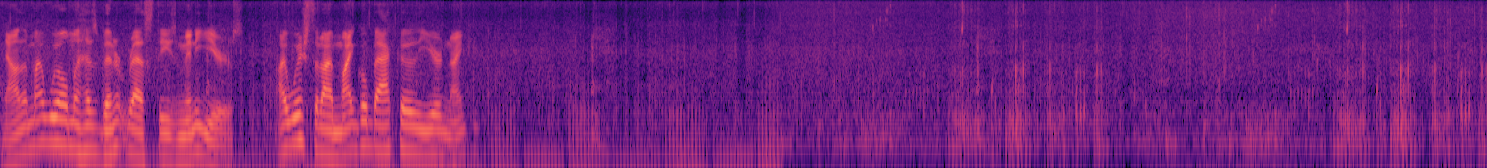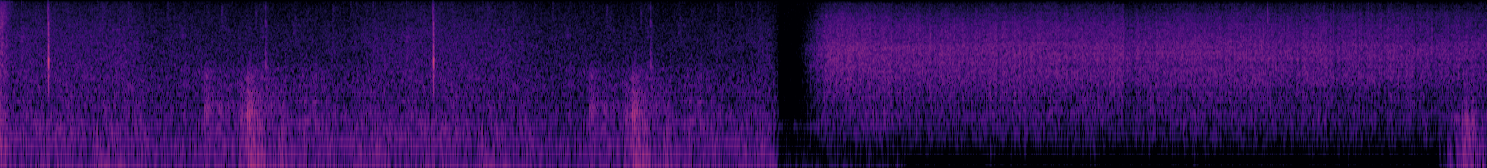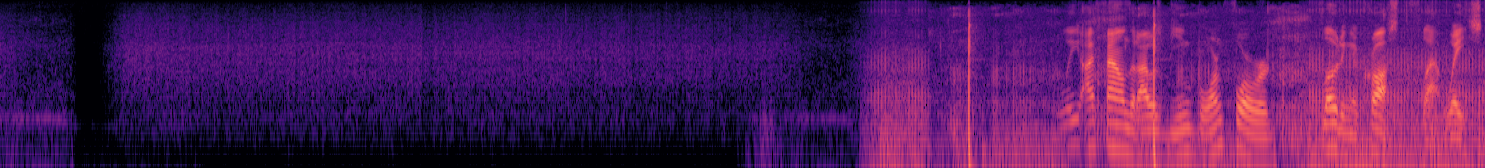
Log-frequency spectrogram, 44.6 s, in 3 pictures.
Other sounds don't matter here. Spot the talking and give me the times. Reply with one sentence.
The talking can be heard from 0.0 to 4.7 s and from 40.4 to 44.5 s.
